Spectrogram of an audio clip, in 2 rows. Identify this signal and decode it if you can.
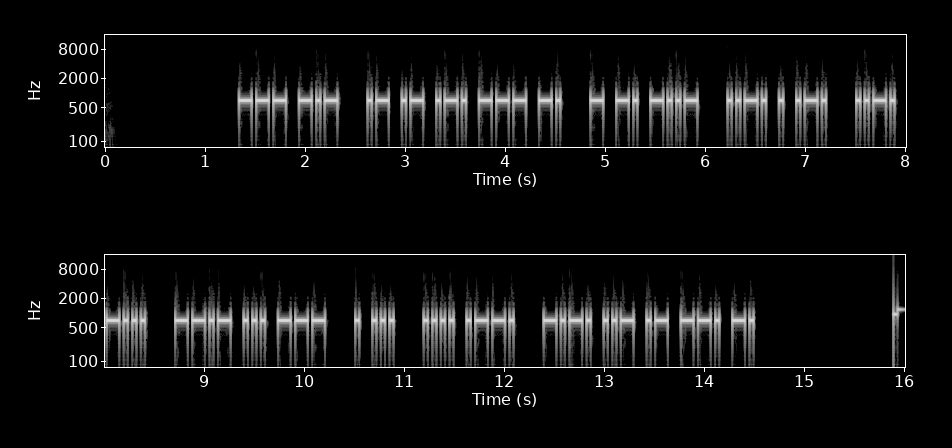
Morse code, heard as a keyed tone, about 27 wpm, 700 Hz. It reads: OK AARON TNX FER FB QSO ES HP CUAGN
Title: K1USN SST QSO Practice 28wpm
